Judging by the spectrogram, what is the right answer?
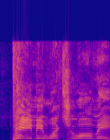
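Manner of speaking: very high, very loud, shrill yell. Acting out a story where a man grabs someone by the neck: acting a yell. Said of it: "And he starts yelling".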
